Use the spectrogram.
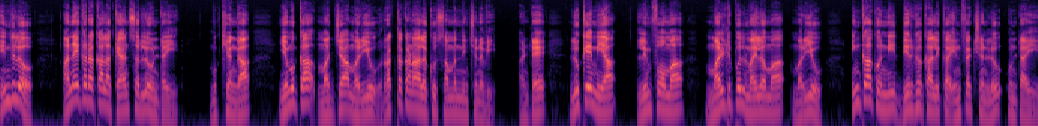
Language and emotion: Telugu, neutral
